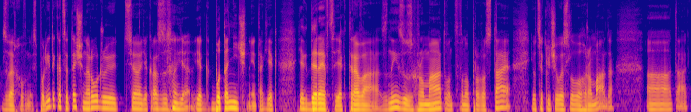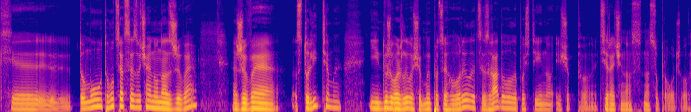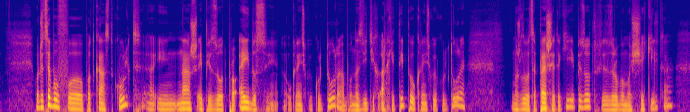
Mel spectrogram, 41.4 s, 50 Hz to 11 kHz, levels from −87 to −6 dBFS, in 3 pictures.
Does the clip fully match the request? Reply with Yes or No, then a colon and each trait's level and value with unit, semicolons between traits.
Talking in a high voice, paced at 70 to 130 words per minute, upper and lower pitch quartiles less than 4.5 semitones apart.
No: low, 115 Hz; average, 120 wpm; average, 3.8 semitones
